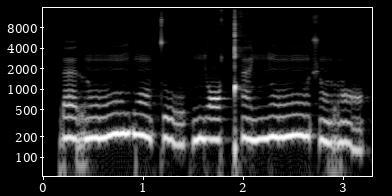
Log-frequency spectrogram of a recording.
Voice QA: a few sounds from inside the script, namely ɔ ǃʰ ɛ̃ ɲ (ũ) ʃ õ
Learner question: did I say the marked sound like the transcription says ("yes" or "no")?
no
